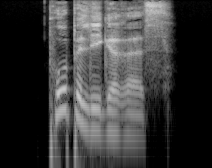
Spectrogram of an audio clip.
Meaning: strong/mixed nominative/accusative neuter singular comparative degree of popelig
- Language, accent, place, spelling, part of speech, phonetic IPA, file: German, Germany, Berlin, popeligeres, adjective, [ˈpoːpəlɪɡəʁəs], De-popeligeres.ogg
